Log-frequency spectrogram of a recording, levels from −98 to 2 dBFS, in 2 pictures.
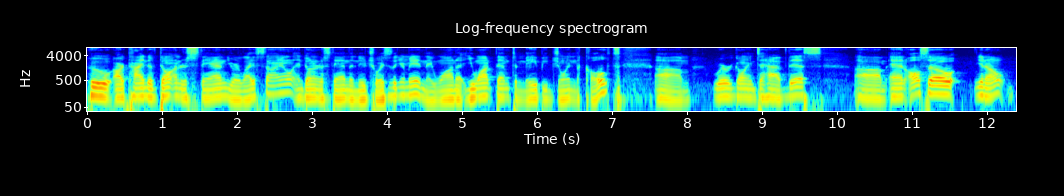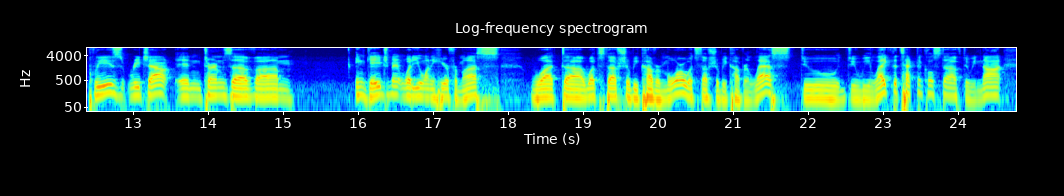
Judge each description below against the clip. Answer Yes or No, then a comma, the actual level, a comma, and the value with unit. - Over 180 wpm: Yes, average, 190 wpm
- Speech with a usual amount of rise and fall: Yes, average, 3.4 semitones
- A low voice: Yes, low, 120 Hz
